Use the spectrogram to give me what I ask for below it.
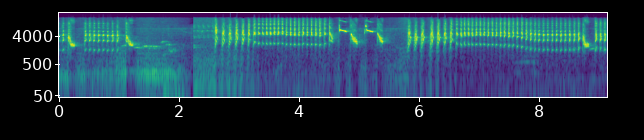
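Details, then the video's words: Singing white-rumped shama, used as a lure to prompt other shamas to sing: long runs of rapid pulsed notes with a rich layered tone, broken by a few sharp high whistles. "Murai Batu Gacor | AMPUH buat PANCINGAN Murai Batu Agar Bunyi"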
